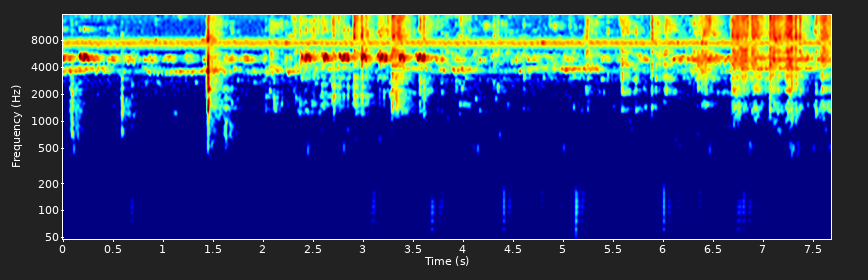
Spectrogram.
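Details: Crickets on a cold night beside a garden shelter at the forest edge: a continuous high, thin ringing tone with a short run of rapid pulsed chirps midway, mixed with sharp clicks and knocks from camp activity.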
